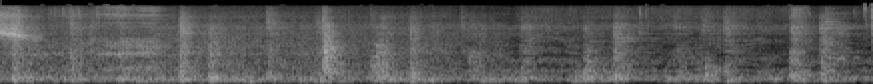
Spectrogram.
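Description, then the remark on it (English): A train rumbles past close by, its wheels clacking over rail joints in a steady rhythm against a continuous loud roar, with no voices. “I also, I also uh, moved over here next to the train tracks.”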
